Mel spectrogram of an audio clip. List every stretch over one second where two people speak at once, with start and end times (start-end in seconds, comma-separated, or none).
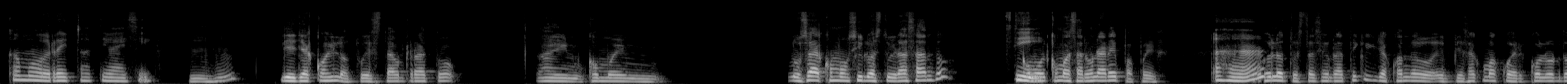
none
